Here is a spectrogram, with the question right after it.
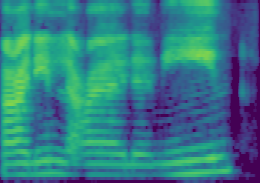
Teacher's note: आइन हुरूफ हलकी में से है, मीन को हमने लंबा करना है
